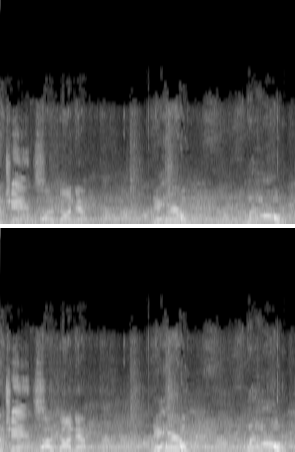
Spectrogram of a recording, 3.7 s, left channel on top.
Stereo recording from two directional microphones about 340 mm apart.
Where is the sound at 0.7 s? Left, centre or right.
Right.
